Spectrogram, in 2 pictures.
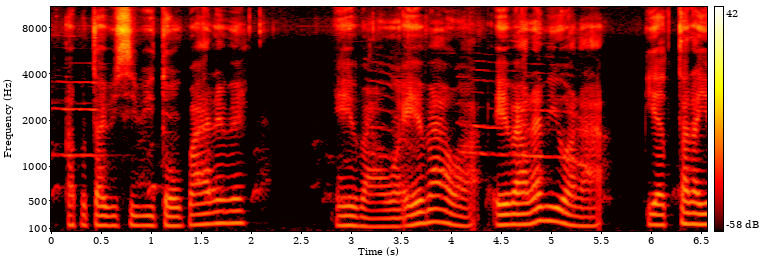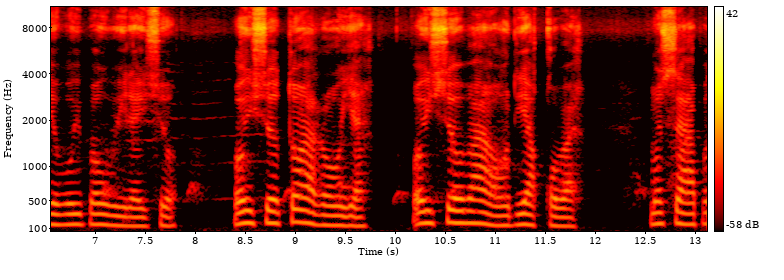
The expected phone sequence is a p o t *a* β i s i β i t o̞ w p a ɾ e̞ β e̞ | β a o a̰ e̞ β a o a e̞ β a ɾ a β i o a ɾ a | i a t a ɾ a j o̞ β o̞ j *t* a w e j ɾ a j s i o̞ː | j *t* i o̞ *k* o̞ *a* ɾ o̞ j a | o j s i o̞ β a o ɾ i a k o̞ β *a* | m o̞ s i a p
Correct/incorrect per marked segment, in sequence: correct, incorrect, incorrect, incorrect, correct, correct

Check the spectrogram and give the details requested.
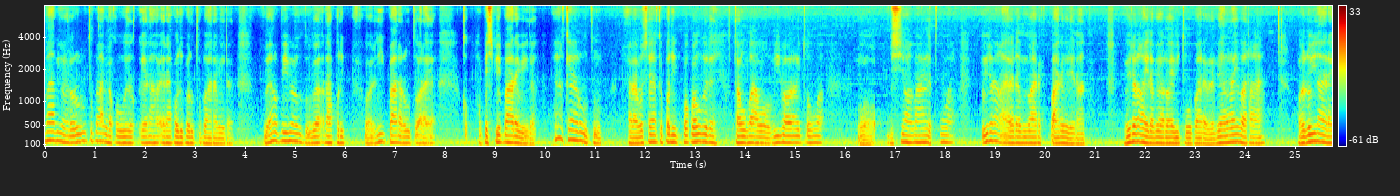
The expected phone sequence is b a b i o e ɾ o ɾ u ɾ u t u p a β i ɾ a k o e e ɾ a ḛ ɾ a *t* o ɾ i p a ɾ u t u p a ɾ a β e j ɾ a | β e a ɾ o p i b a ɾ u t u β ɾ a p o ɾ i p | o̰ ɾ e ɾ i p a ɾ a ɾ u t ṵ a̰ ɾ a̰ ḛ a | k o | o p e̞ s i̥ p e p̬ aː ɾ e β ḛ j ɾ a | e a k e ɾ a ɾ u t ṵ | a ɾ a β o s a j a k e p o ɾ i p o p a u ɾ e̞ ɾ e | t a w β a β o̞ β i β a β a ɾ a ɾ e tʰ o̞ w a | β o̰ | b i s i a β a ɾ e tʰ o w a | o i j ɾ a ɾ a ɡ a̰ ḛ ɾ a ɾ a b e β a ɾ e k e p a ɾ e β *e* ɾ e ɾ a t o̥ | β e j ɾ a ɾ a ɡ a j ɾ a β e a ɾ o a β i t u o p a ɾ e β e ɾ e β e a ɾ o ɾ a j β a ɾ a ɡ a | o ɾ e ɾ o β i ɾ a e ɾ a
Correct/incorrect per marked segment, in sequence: incorrect, correct

